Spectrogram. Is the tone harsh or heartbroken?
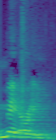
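harsh. It is said in a harsh, scolding tone.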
